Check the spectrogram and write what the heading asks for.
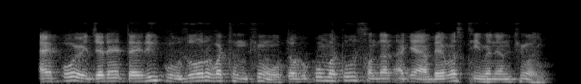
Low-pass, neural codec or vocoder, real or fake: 7.2 kHz; codec, 16 kHz, 2 kbps, FunCodec, trained on Chinese and English, 25 frames a second; fake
